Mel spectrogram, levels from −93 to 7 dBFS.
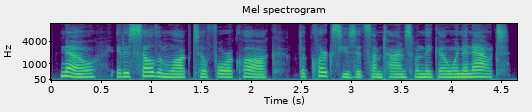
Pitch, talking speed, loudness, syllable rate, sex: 195 Hz, 245 wpm, -17 LUFS, 6.3 syllables/s, female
